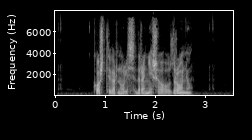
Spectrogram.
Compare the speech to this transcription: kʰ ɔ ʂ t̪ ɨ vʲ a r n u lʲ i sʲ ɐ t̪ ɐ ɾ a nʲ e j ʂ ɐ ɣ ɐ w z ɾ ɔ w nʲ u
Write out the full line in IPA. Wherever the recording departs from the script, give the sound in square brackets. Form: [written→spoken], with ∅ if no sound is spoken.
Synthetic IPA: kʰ ɔ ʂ t̪ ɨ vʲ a r n u lʲ i sʲ ɐ [t̪→d̪] ɐ ɾ a nʲ e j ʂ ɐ ɣ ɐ w z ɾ ɔ w nʲ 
